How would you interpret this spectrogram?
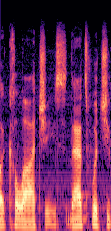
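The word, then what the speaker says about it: kolache: Well, at first he just he really thought they were called kalashes. That's true. And then he just kept saying it and I was like, no, they're kalachis.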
